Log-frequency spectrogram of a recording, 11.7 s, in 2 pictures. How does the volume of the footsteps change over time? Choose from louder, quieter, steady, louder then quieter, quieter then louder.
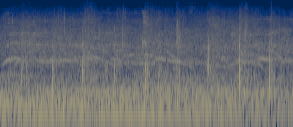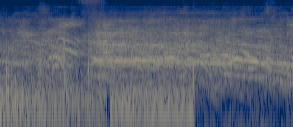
quieter.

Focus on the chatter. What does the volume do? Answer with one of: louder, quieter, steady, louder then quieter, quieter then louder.
louder.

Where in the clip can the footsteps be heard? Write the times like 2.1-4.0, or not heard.
0.0-9.8.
